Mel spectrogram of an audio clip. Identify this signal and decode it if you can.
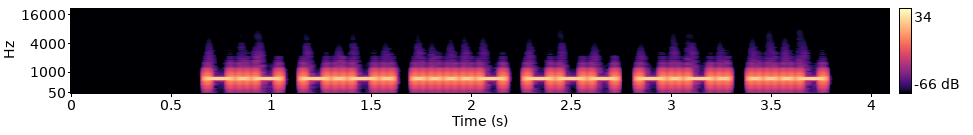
Morse code, heard as a keyed tone, about 30 wpm, 700 Hz. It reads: KC4OCV
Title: USA Call Signs - 6 Characters - 3x Character Spacing - 30wpm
